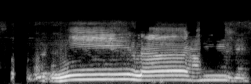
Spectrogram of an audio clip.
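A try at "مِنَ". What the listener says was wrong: হ্যাঁ, উচ্চারণ ঠিক আছে, এবার দ্রুত পড়েন,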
